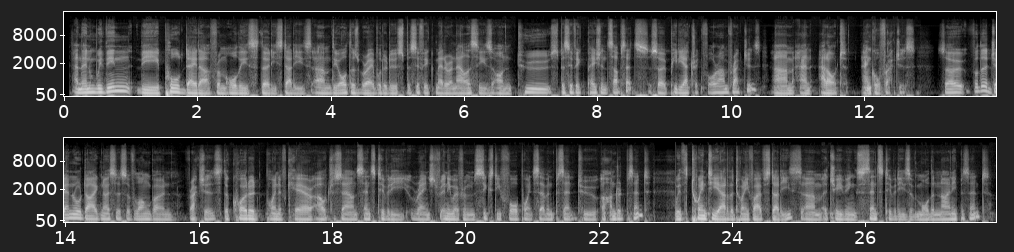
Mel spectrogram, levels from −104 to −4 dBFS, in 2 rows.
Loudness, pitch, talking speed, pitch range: -32 LUFS, 100 Hz, 155 wpm, 95-115 Hz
